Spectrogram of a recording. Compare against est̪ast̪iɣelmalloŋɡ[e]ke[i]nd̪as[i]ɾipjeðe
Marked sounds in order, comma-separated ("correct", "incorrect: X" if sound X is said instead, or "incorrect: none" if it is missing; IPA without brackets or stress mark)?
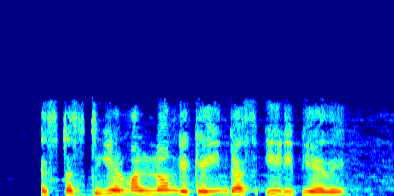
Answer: correct, correct, correct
